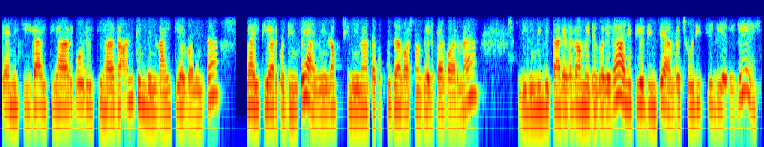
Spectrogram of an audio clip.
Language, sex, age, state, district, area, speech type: Nepali, female, 30-45, West Bengal, Kalimpong, rural, conversation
